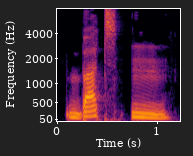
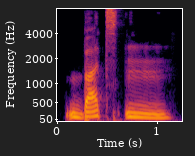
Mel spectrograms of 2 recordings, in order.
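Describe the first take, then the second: First: A short pause separates the two parts. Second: A short pause separates the two parts.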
